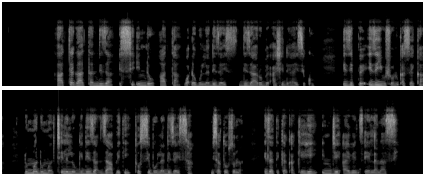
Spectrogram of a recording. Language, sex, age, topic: Gamo, female, 18-24, government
